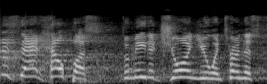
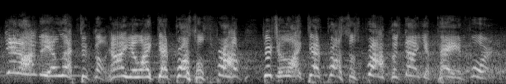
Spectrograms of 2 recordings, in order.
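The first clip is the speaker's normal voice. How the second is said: raised, heated scolding; angry berating; 5 semitones higher, 3 dB louder than usual. Acted. Chef to client who hates Brussels sprouts, angry berating. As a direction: berate them like a furious trainer.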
